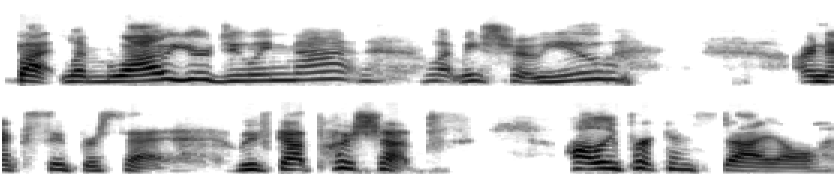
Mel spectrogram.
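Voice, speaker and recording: A woman's voice: sits high, lively intonation, normal speed, a bit bright, dry recording, lo-fi sound. A woman leading a follow-along workout as a fitness instructor, giving motivational short commands and counts while exerting herself. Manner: exerting while talking, audible breaths and sighs.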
